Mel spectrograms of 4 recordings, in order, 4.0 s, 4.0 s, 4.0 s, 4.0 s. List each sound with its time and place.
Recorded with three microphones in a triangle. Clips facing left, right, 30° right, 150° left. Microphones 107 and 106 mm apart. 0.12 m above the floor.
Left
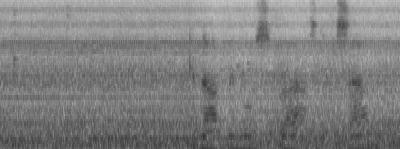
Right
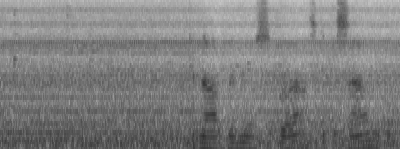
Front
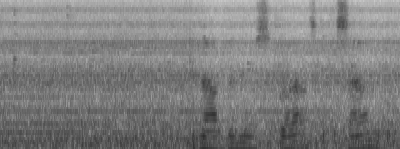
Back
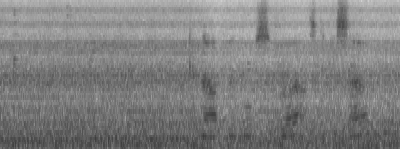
1.9 s a man speaking: 45° right, 1.8 m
